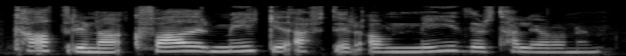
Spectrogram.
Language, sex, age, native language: Icelandic, female, 14, Icelandic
